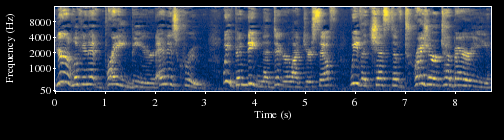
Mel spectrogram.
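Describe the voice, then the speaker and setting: In a loud, put-on character voice with a slight echo, a woman speaks at a high pitch and a fairly slow pace. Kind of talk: children's picture book read-aloud. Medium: read story. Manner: loud, blustering pirate talk.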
